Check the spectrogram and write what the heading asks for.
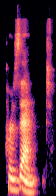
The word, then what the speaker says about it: present: Right, so second syllable, we're placing the stress here. So instead of decrease, it will be decrease. Decrease. Okay, the stress is on the second part.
